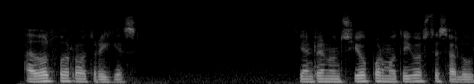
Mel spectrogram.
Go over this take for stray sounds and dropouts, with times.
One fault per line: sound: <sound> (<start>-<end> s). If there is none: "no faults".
no faults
